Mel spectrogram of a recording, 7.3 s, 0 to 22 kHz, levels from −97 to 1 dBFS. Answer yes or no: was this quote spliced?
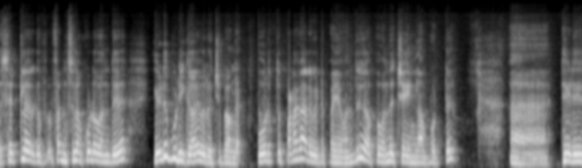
yes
